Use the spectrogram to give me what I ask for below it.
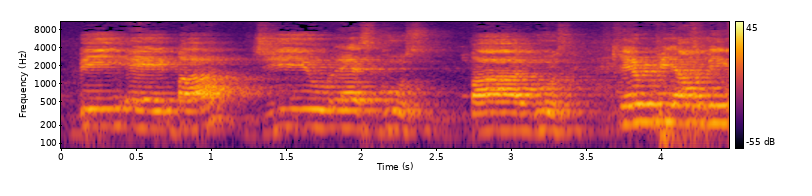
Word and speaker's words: bagus: So it's made up of two syllables. B-A-B-A-G-U-S, gus. Bagus.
